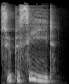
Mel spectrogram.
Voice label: "supersede", en uk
